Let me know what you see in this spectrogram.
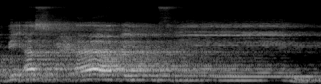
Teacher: اصحاب میں ہا کو تھوڑا سا لمبا پڑھیں گے. جب کڑا زبر کڑی زیر الٹا پیش ہو تو ہم اس کو تھوڑا سا لمبا پڑھیں گے.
